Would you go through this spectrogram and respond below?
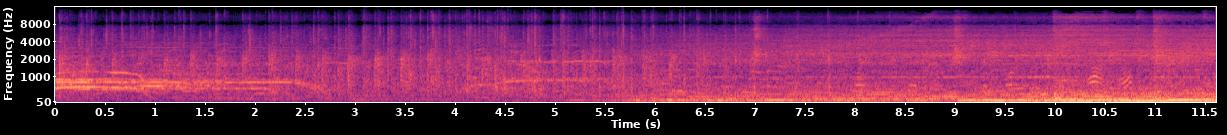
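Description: An audience at a business training event in Malaysia breaks into applause to welcome a speaker, the clapping swelling from moderate to loud and dense over several seconds, with voices and a public-address announcement heard over it.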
